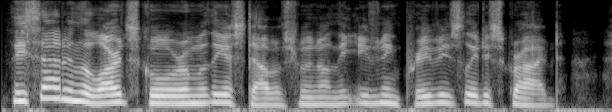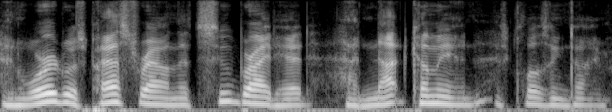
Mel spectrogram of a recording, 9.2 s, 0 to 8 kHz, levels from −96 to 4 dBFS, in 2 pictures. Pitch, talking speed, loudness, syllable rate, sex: 150 Hz, 195 wpm, -16 LUFS, 5.2 syllables/s, male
